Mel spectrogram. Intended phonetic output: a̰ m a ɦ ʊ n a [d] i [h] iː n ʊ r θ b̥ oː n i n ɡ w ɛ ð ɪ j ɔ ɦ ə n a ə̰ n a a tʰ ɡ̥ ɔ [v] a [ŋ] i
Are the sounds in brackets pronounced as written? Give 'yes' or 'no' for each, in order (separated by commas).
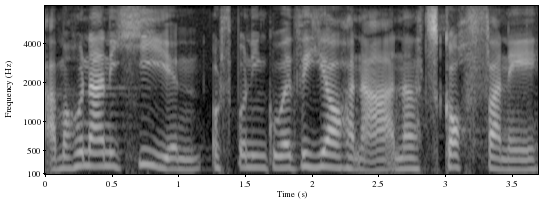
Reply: no, yes, no, no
